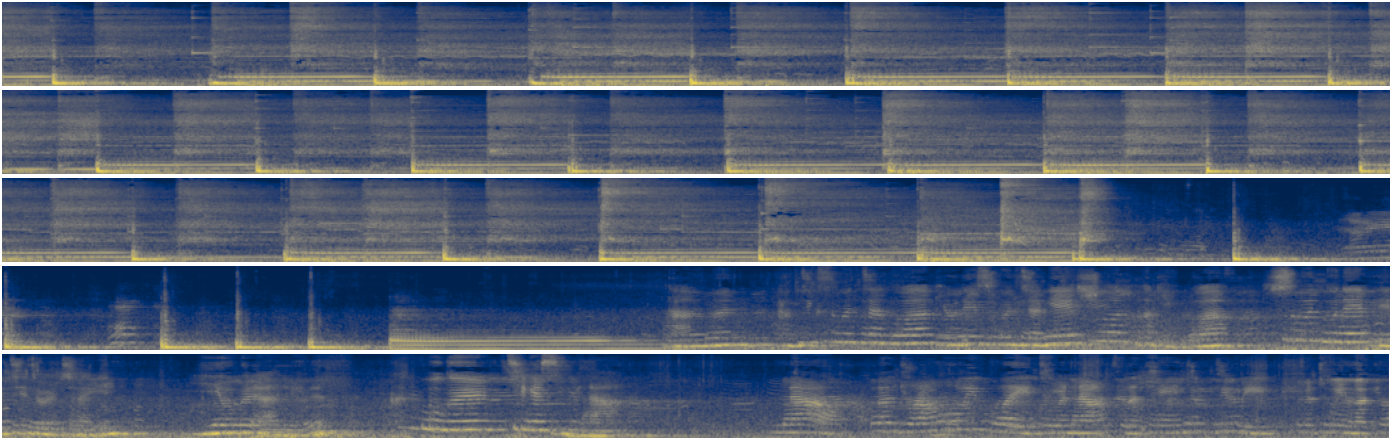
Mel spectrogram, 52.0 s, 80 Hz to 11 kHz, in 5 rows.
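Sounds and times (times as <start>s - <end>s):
processional music: 0.0s - 29.6s
drum beaten at steady pace: 0.0s - 44.8s.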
